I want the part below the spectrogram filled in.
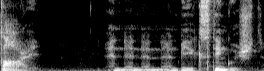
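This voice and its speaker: With vocal fry, a man speaks at a very slow pace. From Iraq. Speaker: community translator. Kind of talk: interview answer.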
